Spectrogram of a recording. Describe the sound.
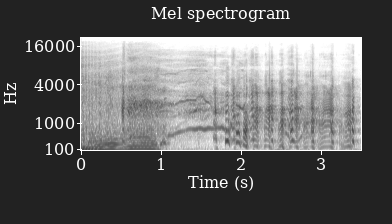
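A loud, buzzy fart noise blown with the mouth after a long wind-up leaning all the way back in a chair, lasting about a second, followed by chuckling and quick chatter from voices.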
